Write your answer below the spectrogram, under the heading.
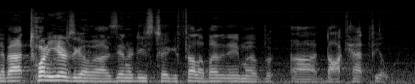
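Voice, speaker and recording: A man with an unremarkable speaking voice talks at a fairly quick pace, his fairly high pitch held in fairly even intonation. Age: 60s. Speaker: rancher. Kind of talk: panel presentation.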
